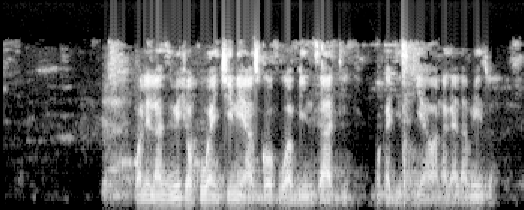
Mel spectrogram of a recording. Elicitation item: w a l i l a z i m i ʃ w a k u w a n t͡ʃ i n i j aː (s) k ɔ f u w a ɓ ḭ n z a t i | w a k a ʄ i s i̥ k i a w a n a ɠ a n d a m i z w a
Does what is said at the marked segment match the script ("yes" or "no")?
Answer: yes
